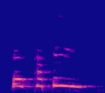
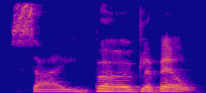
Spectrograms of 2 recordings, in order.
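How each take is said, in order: First: Put-on much higher, squeaky baby voice. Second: Slow, lower gruff coaxing; Burglar Bill voice. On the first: Baby copying the burglar, high and squeaky. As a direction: squeak it like a tiny child. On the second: Acted. Burglar teaching the baby his name, slow and low. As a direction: coax it like a rough teacher.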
